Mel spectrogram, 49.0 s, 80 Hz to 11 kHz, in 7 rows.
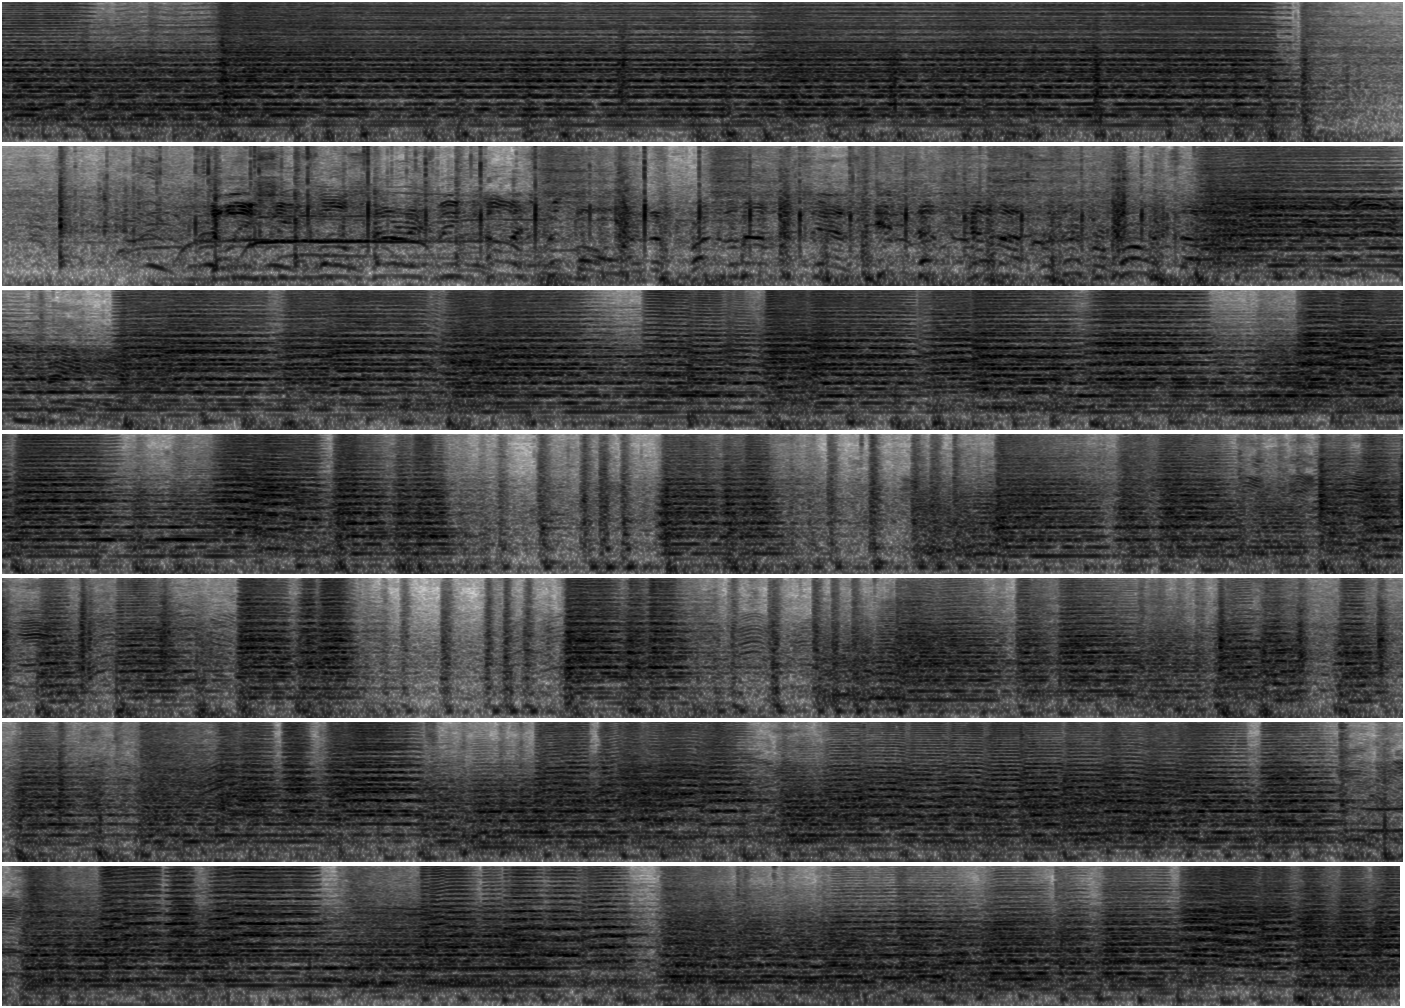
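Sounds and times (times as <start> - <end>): brass chords: 0.0 - 6.8, 10.3 - 23.6, 24.2 - 49.0
marching band drums: 0.0 - 7.5, 8.1 - 49.0.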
